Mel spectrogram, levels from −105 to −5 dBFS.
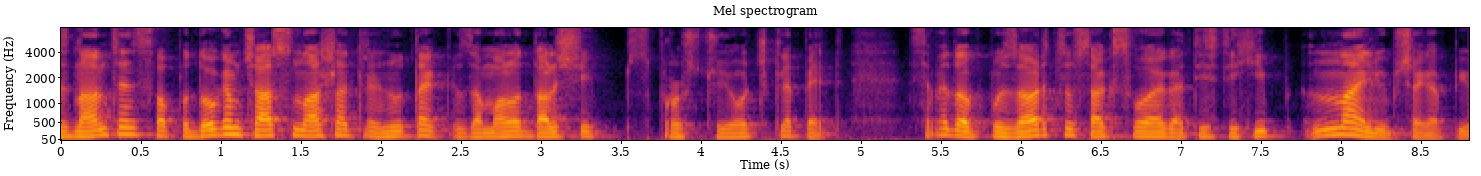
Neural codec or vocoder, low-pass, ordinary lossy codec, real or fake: codec, 16 kHz, 8 kbps, FunCodec, trained on Chinese and English, 25 frames a second; none; none; fake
